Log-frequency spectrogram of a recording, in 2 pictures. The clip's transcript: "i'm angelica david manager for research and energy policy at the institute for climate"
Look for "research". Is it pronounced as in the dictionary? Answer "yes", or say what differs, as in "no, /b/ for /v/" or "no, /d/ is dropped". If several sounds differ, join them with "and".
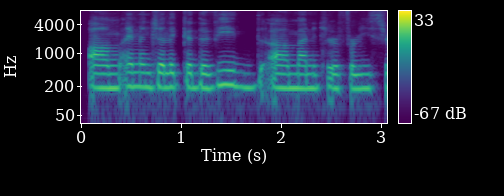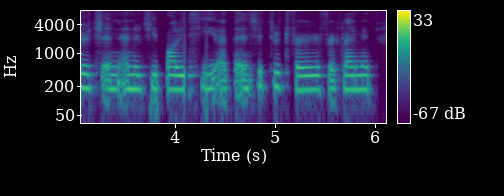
yes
